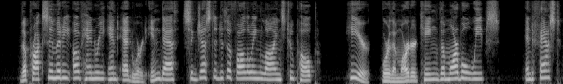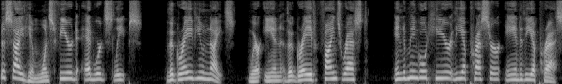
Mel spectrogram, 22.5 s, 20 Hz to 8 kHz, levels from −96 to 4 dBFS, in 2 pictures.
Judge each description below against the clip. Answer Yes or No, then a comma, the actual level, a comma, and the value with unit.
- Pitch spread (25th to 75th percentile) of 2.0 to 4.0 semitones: No, average, 4.4 semitones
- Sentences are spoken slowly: Yes, slow, 125 wpm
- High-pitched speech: Yes, high, 200 Hz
